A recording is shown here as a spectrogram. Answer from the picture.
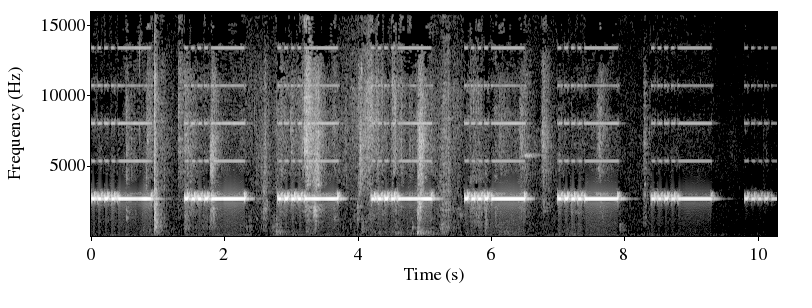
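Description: Burglary alarm of a digital tire air machine's controller sounding, signalling a break-in in progress. It is a high electronic tone that repeats about every second and a half, about seven times. Each cycle is a quick stutter of beeps followed by a held note.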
